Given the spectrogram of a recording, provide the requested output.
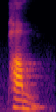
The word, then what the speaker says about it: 밤: 미음 is M. Example, 밤, night. Keep your lips closed to end the sound.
